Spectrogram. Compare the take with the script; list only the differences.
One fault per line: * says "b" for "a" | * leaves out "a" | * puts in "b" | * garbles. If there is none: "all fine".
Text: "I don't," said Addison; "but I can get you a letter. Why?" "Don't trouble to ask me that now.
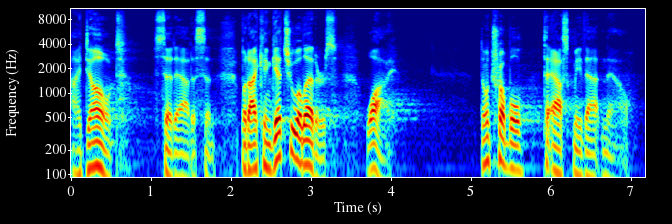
* says "letters" for "letter"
